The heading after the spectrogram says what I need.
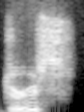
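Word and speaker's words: Druss: david gemmell pronounced him drews bruce so he certainly sounds more scottish as well but it sounds weird to me i've always thought of him as drus as well it's not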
